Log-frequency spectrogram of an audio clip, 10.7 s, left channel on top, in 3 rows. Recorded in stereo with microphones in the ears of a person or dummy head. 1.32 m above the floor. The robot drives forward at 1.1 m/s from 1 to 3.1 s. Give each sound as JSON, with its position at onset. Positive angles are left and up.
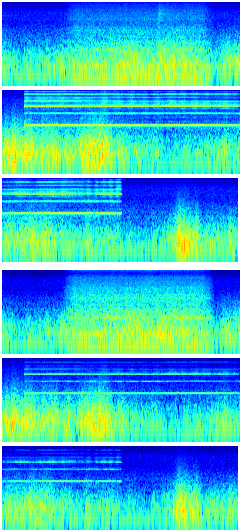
{"t": 3.9, "sound": "a violin", "side_deg": 40}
